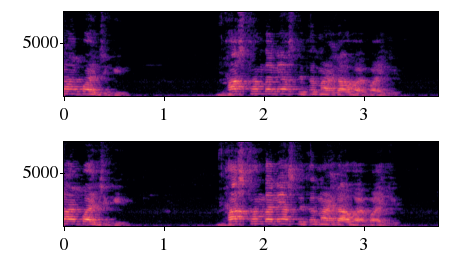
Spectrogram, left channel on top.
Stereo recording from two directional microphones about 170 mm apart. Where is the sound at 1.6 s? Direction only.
15° left (ahead or behind).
